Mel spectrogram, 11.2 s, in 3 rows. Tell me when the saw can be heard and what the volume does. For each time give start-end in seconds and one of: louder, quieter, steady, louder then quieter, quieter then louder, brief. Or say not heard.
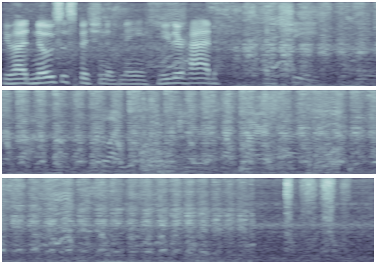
2.3-10.9 steady.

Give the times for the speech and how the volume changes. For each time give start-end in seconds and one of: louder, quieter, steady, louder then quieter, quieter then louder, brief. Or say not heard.
0.0-6.5 quieter.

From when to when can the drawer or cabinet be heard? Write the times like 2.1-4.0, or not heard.
5.1-7.2.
